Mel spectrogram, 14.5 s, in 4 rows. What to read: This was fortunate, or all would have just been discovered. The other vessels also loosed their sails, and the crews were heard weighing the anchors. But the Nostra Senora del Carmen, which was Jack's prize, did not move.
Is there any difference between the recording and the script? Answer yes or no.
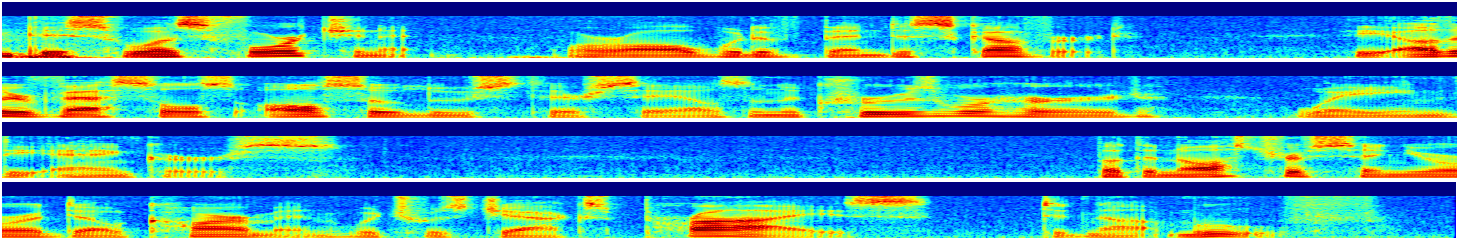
yes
